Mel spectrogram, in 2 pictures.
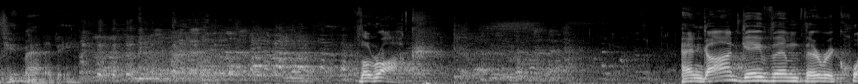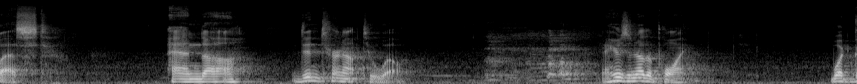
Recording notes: Delivered at a Ministry Leadership Conference in November 2023.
